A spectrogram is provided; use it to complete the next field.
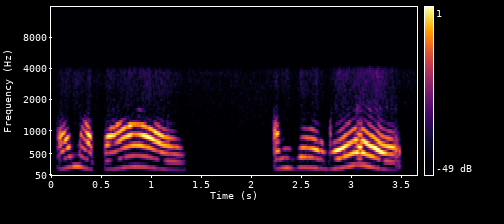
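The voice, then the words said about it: Muffled voice. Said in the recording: “You sound a little muffled.”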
